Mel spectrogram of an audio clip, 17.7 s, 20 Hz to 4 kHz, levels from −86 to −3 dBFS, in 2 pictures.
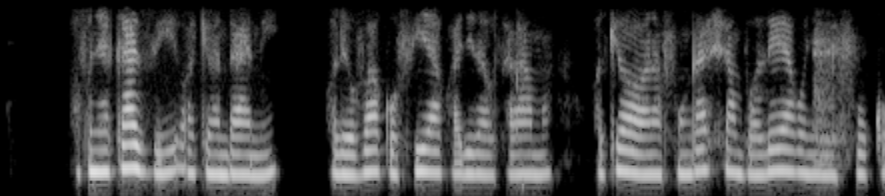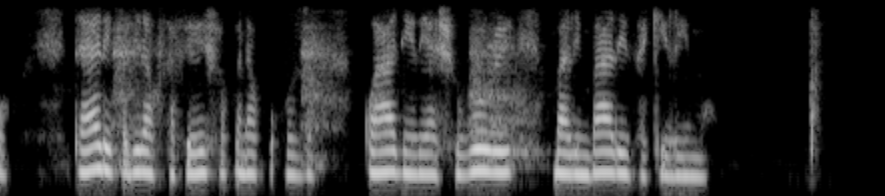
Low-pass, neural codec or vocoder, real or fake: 3.6 kHz; none; real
